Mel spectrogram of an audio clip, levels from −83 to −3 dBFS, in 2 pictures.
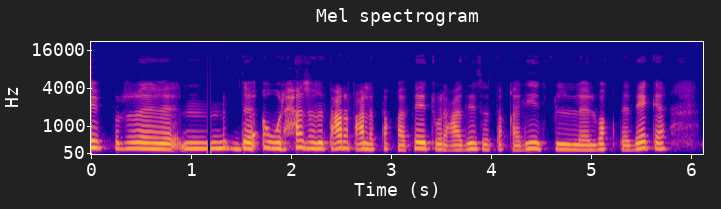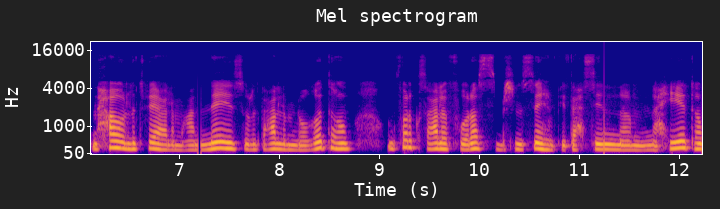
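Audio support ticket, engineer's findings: Gap between stream segments at 1.16–1.20 s (about 34 ms), 7.19–7.22 s (33 ms), 9.22 s (10 ms) and 11.25 s (7 ms). Hard-edged silent holes on 2 s segment boundaries. Segment timestamps don't abut, so the player pads with silence. Unlike a dropout, no audio is removed.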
